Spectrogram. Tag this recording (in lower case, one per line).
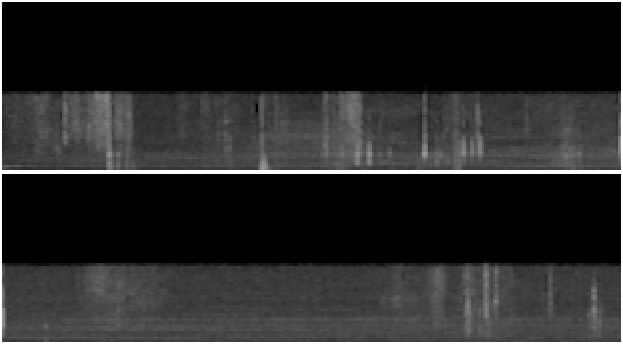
hum
mains hum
